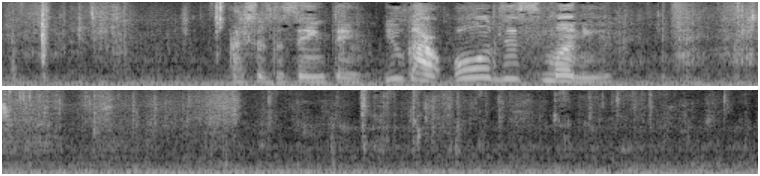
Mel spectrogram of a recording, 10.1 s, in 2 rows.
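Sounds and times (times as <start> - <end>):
low hum inside a car: 0.0 - 10.0
chewing with wet mouth clicks: 6.7 - 10.0.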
